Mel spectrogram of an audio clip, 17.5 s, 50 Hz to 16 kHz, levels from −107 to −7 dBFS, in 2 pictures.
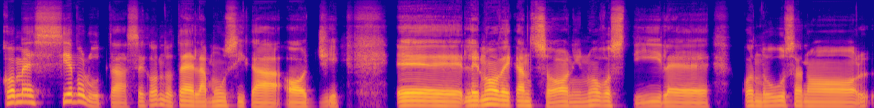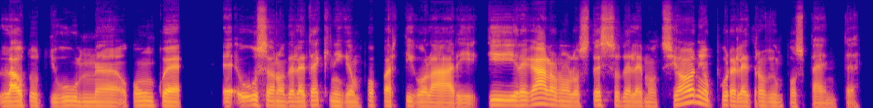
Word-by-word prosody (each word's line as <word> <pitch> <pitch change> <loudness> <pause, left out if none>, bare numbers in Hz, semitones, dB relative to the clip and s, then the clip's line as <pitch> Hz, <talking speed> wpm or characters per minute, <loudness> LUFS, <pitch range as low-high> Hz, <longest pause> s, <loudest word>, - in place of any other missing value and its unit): come 190 +2 +1
si 190 +3 -2
è - - +7
evoluta 95 - -4
secondo 110 +5 -6
te 115 0 +4
la 100 -1 +1
musica 100 -4 0
oggi? 90 0 0 0.5
Ehm, 110 -2 +5
le 120 +2 +3
nuove 125 -1 +5
canzoni, 105 -2 +1
nuovo 115 +2 -3
stile, 95 -1 -2 0.3
quando 105 0 -4
usano 100 -3 -1
l - - -7
l' 105 - -3
autotune 100 -1 0
o 95 - -4
comunque, 110 -3 0 0.4
ehm, - - -1
usano 115 -2 0
delle 105 0 0
tecniche 110 -4 -4
un 100 -1 -5
po' 115 +3 -7
particolari, 95 -5 -1
ti 125 -1 +1
regalano 125 -2 +5
lo 105 - -2
stesso 120 +3 -1
delle 105 -2 -2
emozioni 130 - +1
oppure 125 -2 -2
le 100 -1 0
trovi 105 +1 -5
un 95 -1 -9
po' 95 - -9
spente? 85 -2 -7
105 Hz, 140 wpm, -26 LUFS, 95-115 Hz, 0.5 s, è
